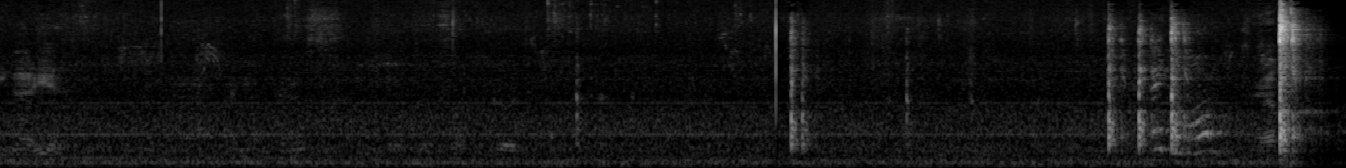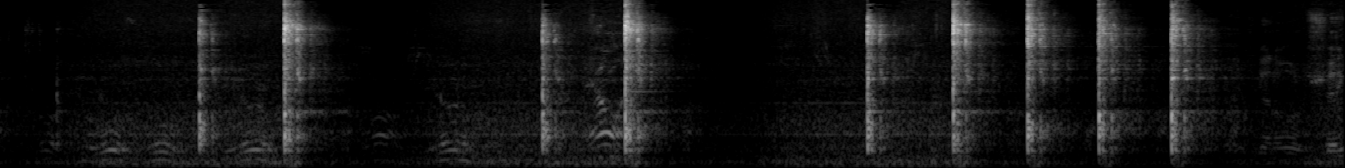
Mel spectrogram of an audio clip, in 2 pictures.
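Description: Sharp metal-on-metal strikes from hammering on a part held in a stand: a single hit about six seconds in, then quick runs of hits in the second half, about fourteen in all.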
